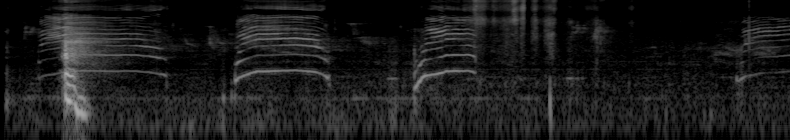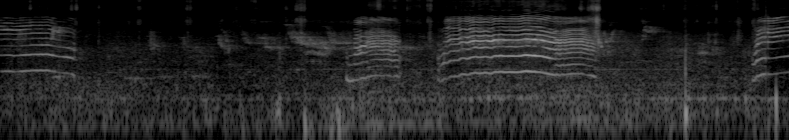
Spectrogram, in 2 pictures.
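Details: Kitten meowing in a series of high, arching cries about every two to three seconds, some rising and falling with a slight waver, with quieter gaps between calls and a faint low hum underneath.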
